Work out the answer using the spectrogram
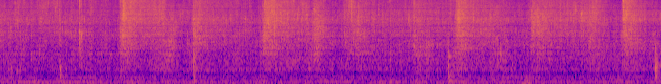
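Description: Minced chicken and brain sizzling in oil in a deep pan while a wooden spatula stirs and scrapes through it, with a few short knocks of the spatula against the pan. The qeema is being fried down (bhuna) with splashes of water.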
